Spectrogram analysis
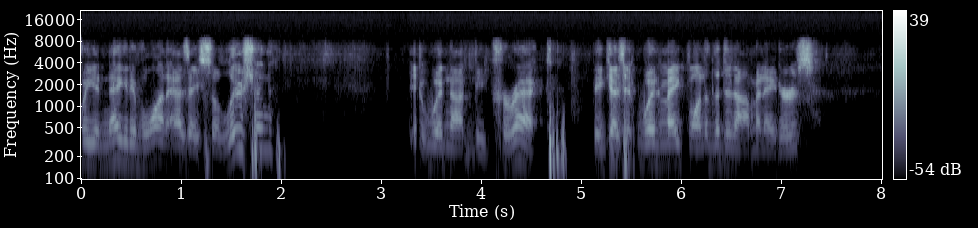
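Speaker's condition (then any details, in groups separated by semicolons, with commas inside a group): No condition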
